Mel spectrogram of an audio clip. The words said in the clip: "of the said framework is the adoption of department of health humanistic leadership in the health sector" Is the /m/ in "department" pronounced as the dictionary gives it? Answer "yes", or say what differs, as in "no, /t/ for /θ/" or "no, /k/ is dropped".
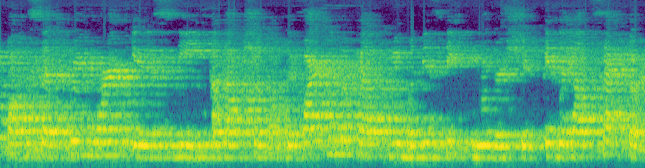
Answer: no, /m/ is dropped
